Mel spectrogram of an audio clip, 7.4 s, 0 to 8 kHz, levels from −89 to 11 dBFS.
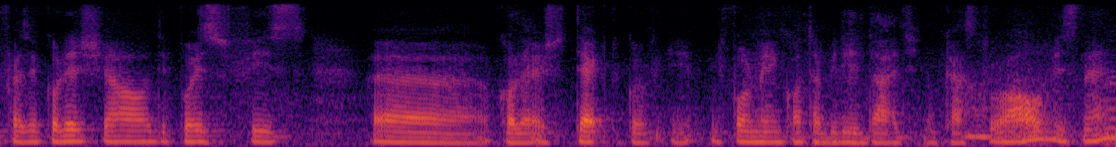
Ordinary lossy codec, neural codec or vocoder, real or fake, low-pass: AAC, 32 kbps; codec, 16 kHz in and 24 kHz out, 1 kbps, XY-Tokenizer; fake; 7.2 kHz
